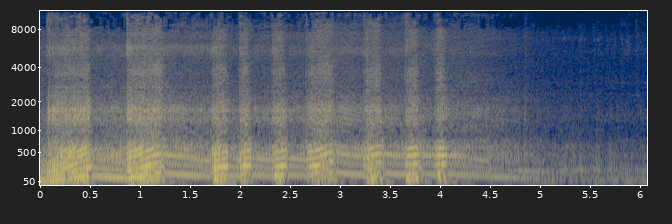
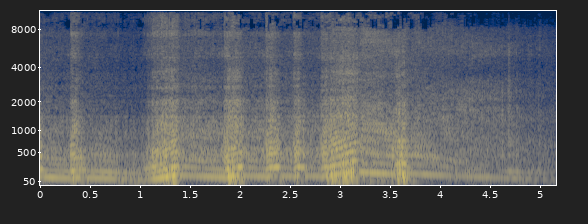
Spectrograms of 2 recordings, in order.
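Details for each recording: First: VW Baja engine with Weber-style carbs replacing the Kadrons, on a 115 main jet: about a dozen throttle blips of roughly one a second that rise and fall without snap, then a lazy idle; it feels flat, and the owner plans to try a 125 main. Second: VW Baja air-cooled flat-four upgraded from Kadron to Weber-style carbs, rejetted (main was 115, ended with 52 jet): blipped repeatedly, revs climb cleanly and drop to steady idle, crisp with no stumble or pop.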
